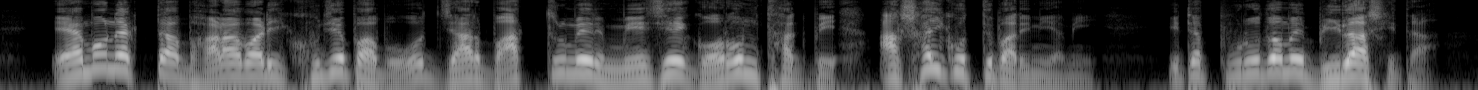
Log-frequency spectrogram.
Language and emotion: Bengali, surprised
